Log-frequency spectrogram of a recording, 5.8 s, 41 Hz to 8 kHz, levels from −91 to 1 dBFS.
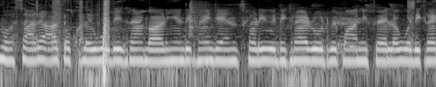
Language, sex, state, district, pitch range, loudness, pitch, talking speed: Hindi, female, Bihar, Sitamarhi, 200-205 Hz, -19 LUFS, 205 Hz, 265 wpm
